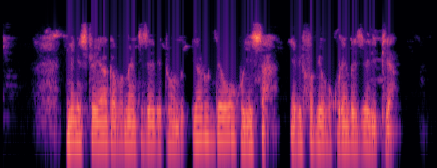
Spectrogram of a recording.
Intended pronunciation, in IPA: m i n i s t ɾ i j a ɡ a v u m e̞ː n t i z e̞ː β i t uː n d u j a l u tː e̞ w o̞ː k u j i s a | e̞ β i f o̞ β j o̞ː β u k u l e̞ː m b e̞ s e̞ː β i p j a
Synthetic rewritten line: m i n i s t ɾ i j a ɡ a v u m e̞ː n t i z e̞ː β i t uː n d u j a l u dː e̞ w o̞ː k u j i s a | e̞ β i f o̞ β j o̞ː β u k u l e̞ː m b e̞ z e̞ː β i p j a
